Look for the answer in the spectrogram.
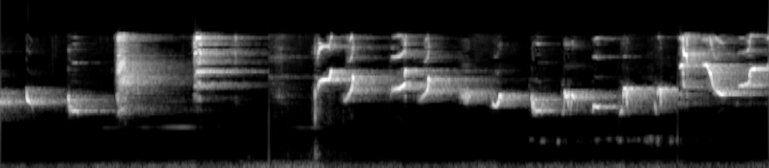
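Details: Greater green leafbird training song for other birds, a varied stream of whistled notes stepping up and down in short bright phrases, then a rapid run of repeated slurred whistles, with a low hum underneath.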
